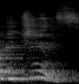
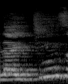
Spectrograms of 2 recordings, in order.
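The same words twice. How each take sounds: First: Lichens said LITCH-ins, short I and CH; alternative pronunciation. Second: Lichens said LIE-chins, long I and CH; alternative pronunciation. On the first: Teacher giving both names, lichens as LITCH-ins. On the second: Teacher giving both names, lichens as LIE-chins. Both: Shown as a demonstration. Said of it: "or lichens also it is called".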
